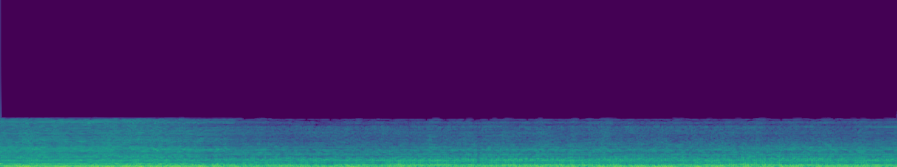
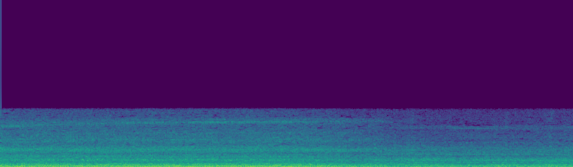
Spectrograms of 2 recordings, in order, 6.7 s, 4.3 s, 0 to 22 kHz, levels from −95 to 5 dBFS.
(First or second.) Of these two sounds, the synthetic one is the first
